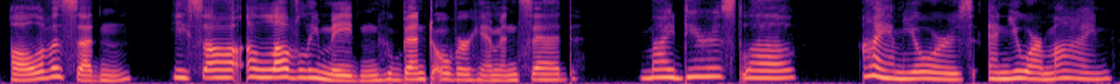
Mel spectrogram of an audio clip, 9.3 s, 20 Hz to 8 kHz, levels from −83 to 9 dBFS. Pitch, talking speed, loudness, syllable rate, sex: 230 Hz, 160 wpm, -17 LUFS, 4.3 syllables/s, female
